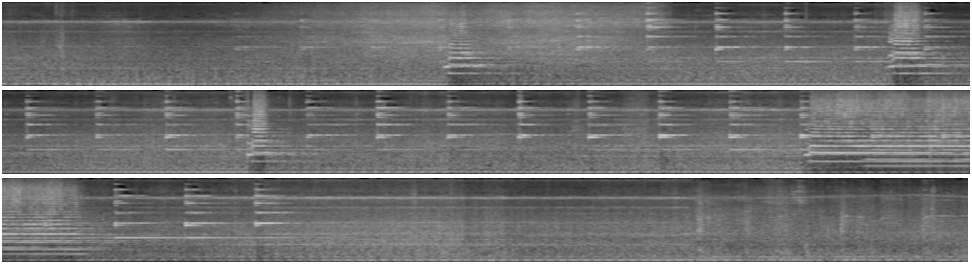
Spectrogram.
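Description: A diesel freight train approaching and passing a grade crossing: the locomotive horn sounds three short chord blasts and then a long blast of about two seconds, over the steady low rumble of the diesel engines. A crossing bell dings at a steady rate and stops a few seconds after the long blast, and wheels clatter over the rails as the cars roll by.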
